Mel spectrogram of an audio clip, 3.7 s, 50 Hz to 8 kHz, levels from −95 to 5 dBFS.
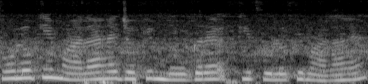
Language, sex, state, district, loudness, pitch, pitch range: Hindi, female, Uttar Pradesh, Ghazipur, -26 LUFS, 230 Hz, 210-245 Hz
